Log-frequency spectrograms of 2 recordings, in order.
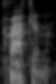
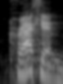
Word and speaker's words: Kraken: Possibly even a kraken. Kraken, damn you. It's pronounced Kraken, sir.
